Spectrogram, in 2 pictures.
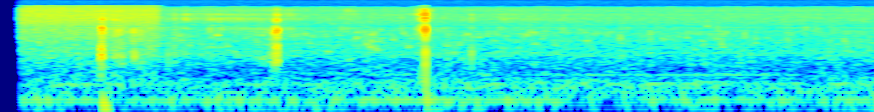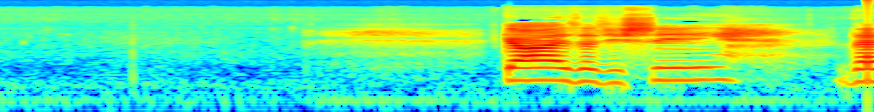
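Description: A river flows gently.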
